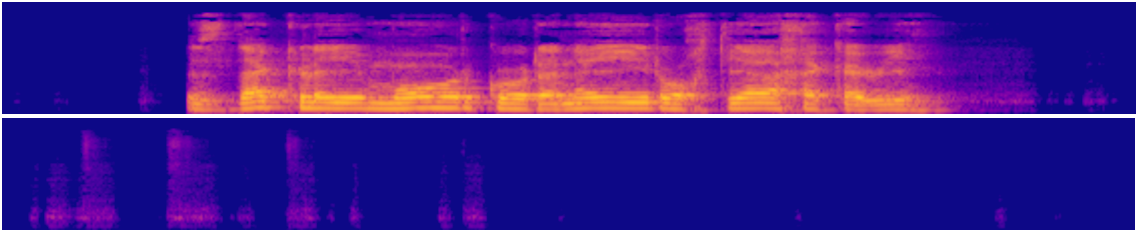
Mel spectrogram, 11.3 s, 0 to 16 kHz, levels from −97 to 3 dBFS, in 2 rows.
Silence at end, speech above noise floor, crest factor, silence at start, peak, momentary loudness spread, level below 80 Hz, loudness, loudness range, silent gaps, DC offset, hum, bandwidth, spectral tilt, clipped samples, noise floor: 6.7 s; over 73 dB; 20 dB; 0.9 s; -2 dBFS; 12 LU; -64 dBFS; -17 LUFS; 11 LU; none; under 0.1%; none; 11 kHz; -6.5 dB/octave; under 0.1%; under -90 dBFS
